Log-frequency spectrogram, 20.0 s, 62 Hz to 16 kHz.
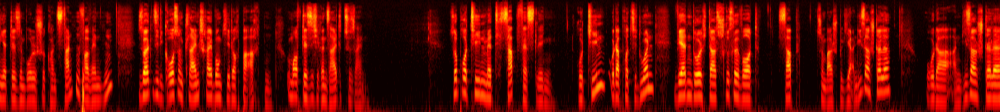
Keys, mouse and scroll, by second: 15.9 click, 17.9-19.0 drag.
